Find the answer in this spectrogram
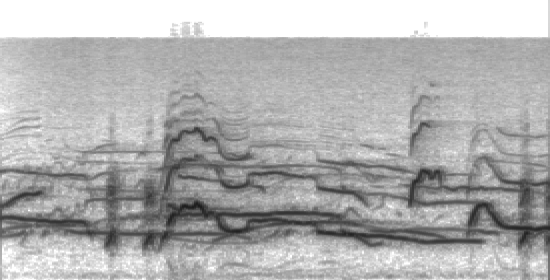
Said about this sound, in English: There's just kind of this mystical noise at night that was this very haunting howling that was going on.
